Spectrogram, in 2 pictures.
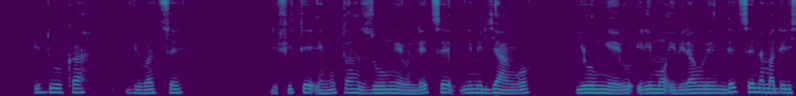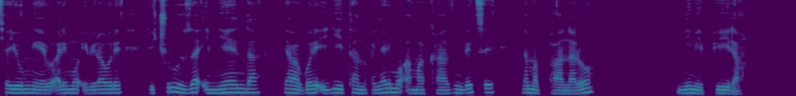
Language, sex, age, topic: Kinyarwanda, male, 18-24, finance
